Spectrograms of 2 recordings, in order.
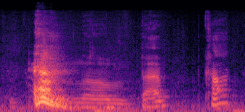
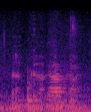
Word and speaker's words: Babcock: Wait, Wayne Bruin is next, followed by Luke Babcock, or no, I'm saying the last name wrong. What is it? Babcock. Oh, Babcock, okay.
